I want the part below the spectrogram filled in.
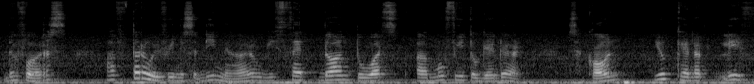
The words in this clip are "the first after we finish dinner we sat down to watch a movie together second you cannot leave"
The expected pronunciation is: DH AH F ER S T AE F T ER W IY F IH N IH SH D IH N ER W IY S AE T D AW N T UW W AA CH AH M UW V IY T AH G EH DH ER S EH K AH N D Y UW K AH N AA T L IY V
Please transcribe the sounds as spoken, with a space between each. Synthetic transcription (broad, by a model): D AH F ER S T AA F T ER W IY F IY N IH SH D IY N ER W IY S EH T D AW N T UW W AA S AH M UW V IY T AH G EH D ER S EH K AH N D Y UW K AH N AA T L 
